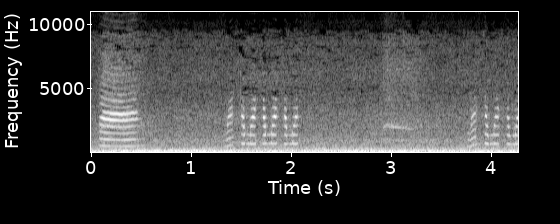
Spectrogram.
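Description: A parrot gives a drawn-out harmonic squawk, then quick bursts of four or five clipped, ringing notes. A steady low rumble of traffic runs underneath.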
